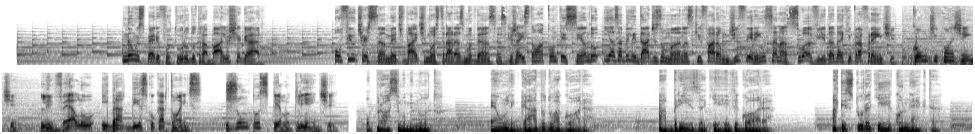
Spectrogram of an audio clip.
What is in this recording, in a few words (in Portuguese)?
Institucionais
